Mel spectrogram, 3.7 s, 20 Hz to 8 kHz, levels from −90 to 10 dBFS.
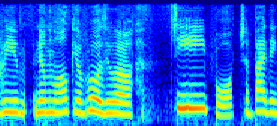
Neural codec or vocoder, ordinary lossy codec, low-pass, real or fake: codec, 16 kHz, 0.5 kbps, X-Codec, HuBERT features, trained on LibriSpeech; none; 7.2 kHz; fake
